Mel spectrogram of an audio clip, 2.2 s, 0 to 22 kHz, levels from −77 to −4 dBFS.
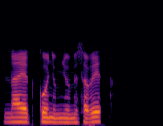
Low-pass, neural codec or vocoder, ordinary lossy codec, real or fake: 5.4 kHz; none; none; real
